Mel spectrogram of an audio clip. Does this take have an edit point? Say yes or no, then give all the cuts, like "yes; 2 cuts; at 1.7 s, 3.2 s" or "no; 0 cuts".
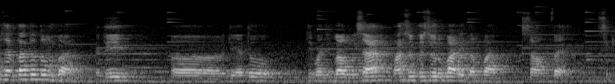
yes; 2 cuts; at 0.9 s, 5.2 s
